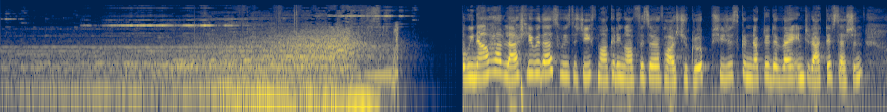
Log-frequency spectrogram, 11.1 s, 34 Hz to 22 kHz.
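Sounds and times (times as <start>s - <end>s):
low rumble: 0.0s - 5.2s
sustained high electronic whine: 0.0s - 5.3s.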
